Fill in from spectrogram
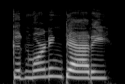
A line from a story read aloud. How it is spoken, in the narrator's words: he said in his innocent and childlike voice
